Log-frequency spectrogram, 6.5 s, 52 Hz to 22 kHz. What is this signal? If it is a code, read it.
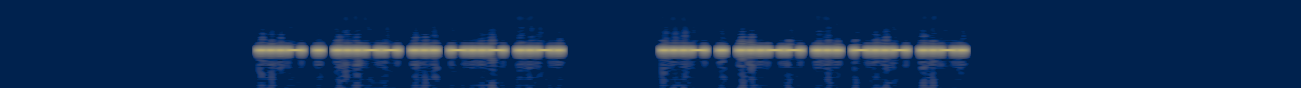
Morse code, heard as a keyed tone, about 53 wpm, 700 Hz. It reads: VE3SXF VE3SXF
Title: DXCC-100 Call Signs - 6 Characters - Repeated 2x - 50wpm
